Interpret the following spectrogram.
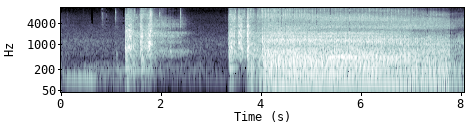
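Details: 2022 Can-Am Outlander 650 XT after replacing a blown 5 A fuel-pump fuse: relay click, then cranks, catches and settles into an even idle about three and a half beats a second; starts cleanly, root cause of blowing fuse unresolved.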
